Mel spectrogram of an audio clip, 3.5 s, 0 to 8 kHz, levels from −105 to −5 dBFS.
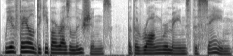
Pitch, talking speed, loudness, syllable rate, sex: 175 Hz, 225 wpm, -17 LUFS, 5.7 syllables/s, female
